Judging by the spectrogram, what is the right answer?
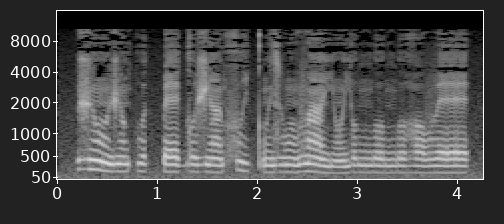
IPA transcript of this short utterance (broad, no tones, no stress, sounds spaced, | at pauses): ʒ õ ʒ ɔ̃ kʷ a k͡p ɛ ɡ o ʒ ã xʷ i kʷʼ ĩ z β õ v ã j õ j o ŋ o ŋ o ɦ ɔ β ɛ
